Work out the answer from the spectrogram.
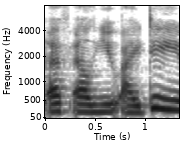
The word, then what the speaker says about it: fluid: remember that and fluid fluid is spelled f l UI D but you say it as if it were f l e w i d fluid like the bird flu and then ID fluid fluid um with the accent on the first syllable flu fluid so and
